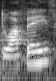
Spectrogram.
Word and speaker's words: Duafes: And the first pair of earrings I want to share with you are called Duafes. I believe I'm pronouncing it right.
